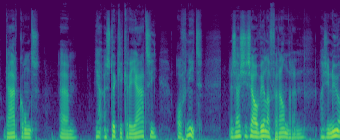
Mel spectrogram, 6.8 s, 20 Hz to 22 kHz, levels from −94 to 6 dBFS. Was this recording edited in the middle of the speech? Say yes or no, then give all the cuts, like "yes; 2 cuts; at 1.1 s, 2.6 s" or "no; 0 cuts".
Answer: no; 0 cuts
